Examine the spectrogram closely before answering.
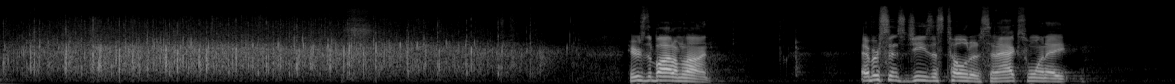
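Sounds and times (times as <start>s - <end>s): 
round of applause: 0.0s - 6.1s
speech: 6.3s - 7.2s, 8.6s - 10.8s.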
